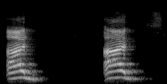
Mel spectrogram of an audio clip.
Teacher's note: तो हमारा जबान का दरमियानी हिस्सा हमारे तालु के दरमियानी हिस्से से टच होकर हर्फ जीम अदा होता है।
